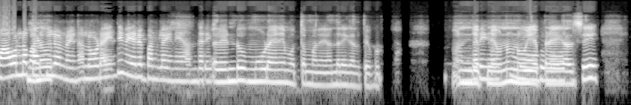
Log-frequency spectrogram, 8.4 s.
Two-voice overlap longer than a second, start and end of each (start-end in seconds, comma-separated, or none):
6.2-7.8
